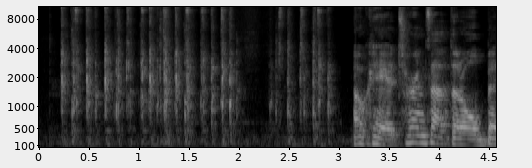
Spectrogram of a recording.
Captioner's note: keyboard keys clacking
